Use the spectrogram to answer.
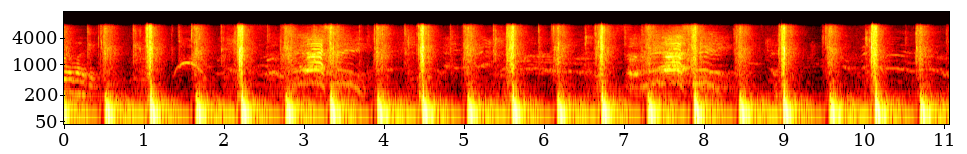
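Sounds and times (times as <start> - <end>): live band heavy beat: 0.0 - 11.0
voices singing: 1.4 - 11.0.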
